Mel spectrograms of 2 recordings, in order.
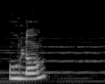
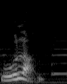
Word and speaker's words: oolong: Uh like we would pronounce it in Dutch as ulong. It's different in Chinese. It's like woolong.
